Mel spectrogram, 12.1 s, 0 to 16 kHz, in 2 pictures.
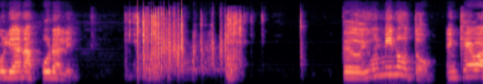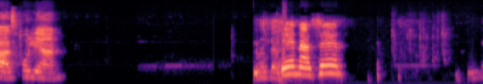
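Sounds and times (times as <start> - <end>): rapid clicking and rustling: 10.9 - 11.7.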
